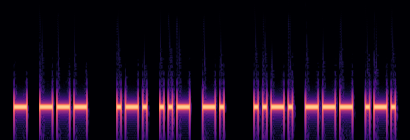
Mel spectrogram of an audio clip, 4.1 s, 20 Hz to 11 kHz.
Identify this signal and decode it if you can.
Morse code, heard as a keyed tone, about 28 wpm, 700 Hz. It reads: TO RUN FOR
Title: Sentences from Top 1000 Words - Review Part 1 - 28wpm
